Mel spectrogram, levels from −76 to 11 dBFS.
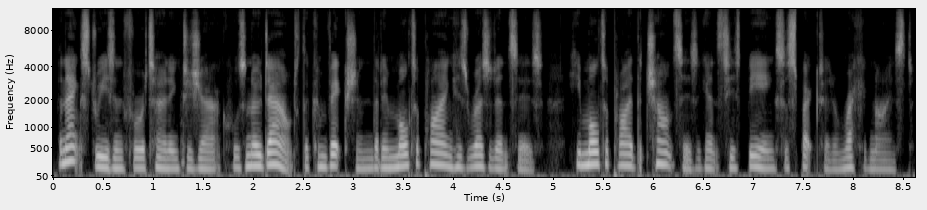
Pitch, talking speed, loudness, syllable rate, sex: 165 Hz, 190 wpm, -21 LUFS, 5.7 syllables/s, female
